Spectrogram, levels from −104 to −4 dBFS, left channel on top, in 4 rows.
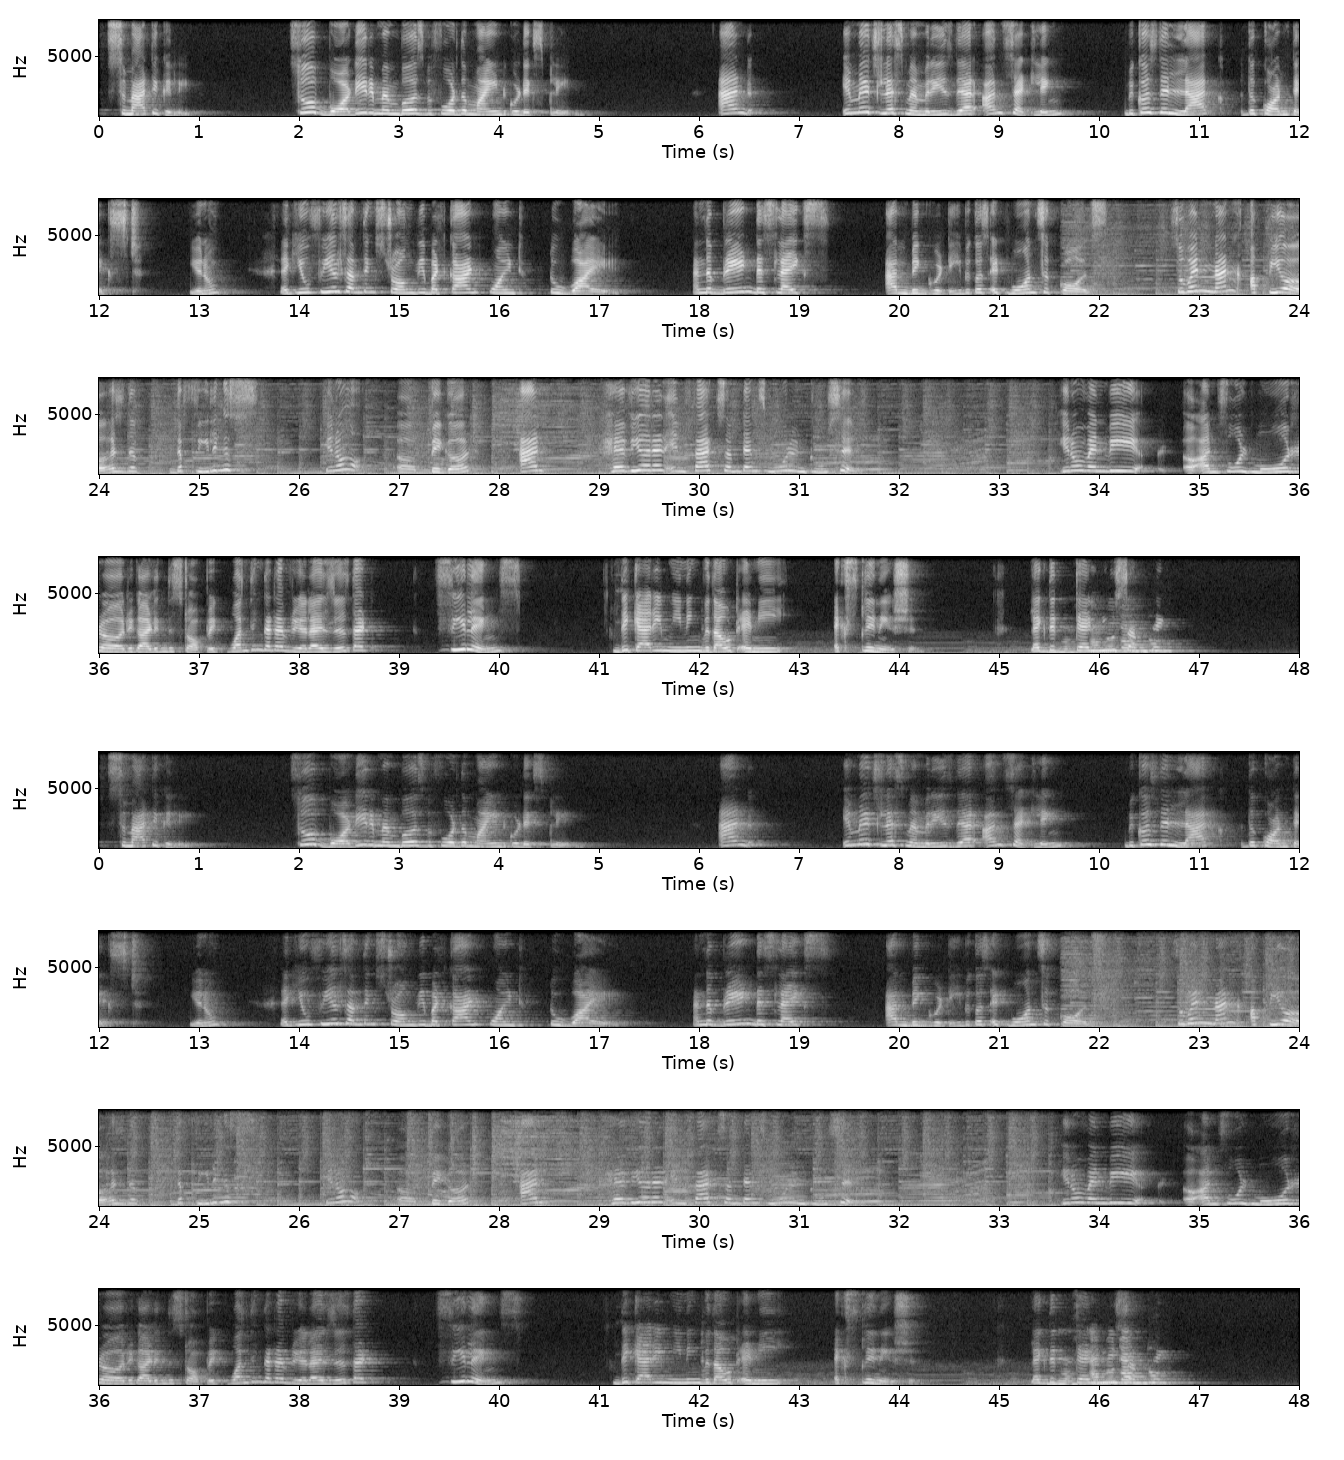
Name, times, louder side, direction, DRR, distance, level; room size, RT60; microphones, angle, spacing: voice 1, 0.1-0.9 2.0-4.9 6.2-6.5 7.4-9.6 10.3-11.1 11.4-12.4 12.9-13.2 13.8-16.2 16.5-17.1 17.9-19.0 19.9-22.0 22.8-24.4 24.7-25.5 26.3-26.6 27.0-27.7 28.2-28.5 29.0-31.7 33.6-34.4 34.8-38.7 39.4-40.0 41.1-42.8 43.4-44.3 45.3-46.7, left 6 dB, 65° left, 18 dB, 0.4 m, -22 dB
sound 1, 21.6-33.5, right 1 dB, 20° right, 2.1 m, -34 dB
voice 2, 44.7-46.7, right 3 dB, 50° right, 8 dB, 0.8 m, -28 dB
12.5 x 5.0 x 5.8 m, 0.82 s
head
